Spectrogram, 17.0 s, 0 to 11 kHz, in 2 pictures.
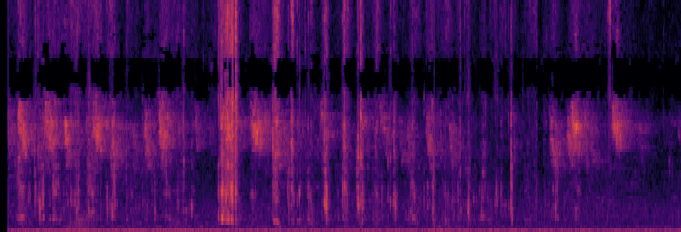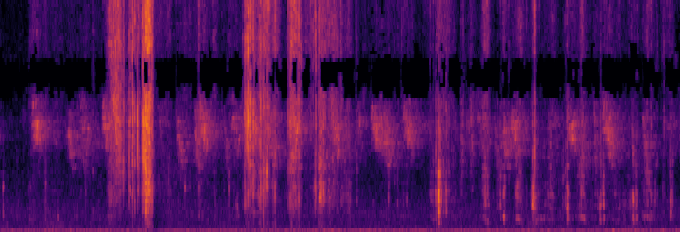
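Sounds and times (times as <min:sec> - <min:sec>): panda chewing bamboo: 0:00.1 - 0:07.8, 0:08.9 - 0:17.0.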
